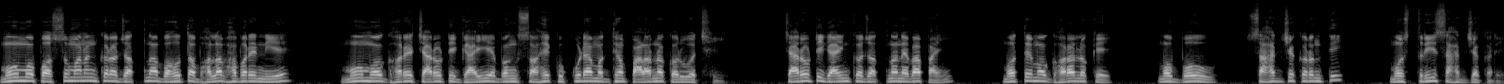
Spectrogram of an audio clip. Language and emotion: Odia, neutral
